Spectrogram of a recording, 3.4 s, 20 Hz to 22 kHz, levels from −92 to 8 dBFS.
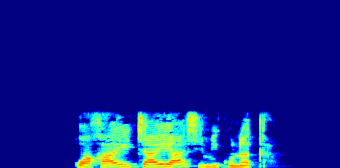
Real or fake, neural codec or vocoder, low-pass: real; none; 7.2 kHz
